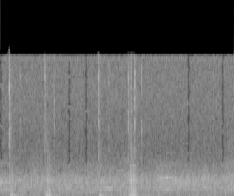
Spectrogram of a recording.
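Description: Computer keyboard keys struck one at a time: four dull, thudding knocks about two per second as a word is typed.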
